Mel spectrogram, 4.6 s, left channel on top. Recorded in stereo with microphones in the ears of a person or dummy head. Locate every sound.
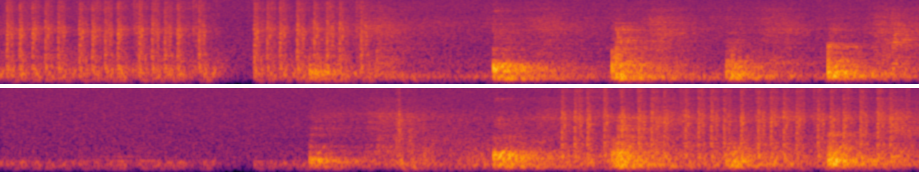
1.5 s footsteps: 45° left (ahead or behind), 4 m; by 4.6 s 75° left (ahead or behind), 6.5 m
